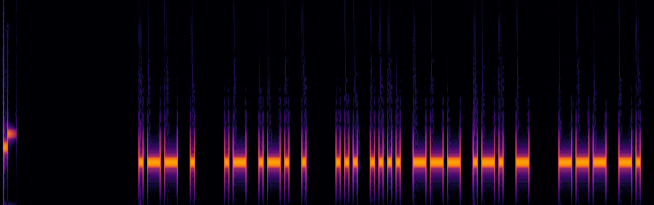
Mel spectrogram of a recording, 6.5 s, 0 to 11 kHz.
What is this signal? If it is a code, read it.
Morse code, heard as a keyed tone, about 27 wpm, 700 Hz. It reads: WE ARE SHORT ON
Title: Sentences from Top 1000 Words - Review Part 5 - 28wpm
